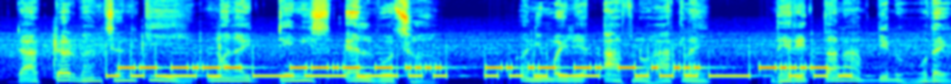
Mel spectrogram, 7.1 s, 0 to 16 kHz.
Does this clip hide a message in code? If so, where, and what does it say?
Yes: Morse code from 0.7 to 6.4 s, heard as two keyed tones, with static crashes and speech in Nepali. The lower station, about 13 wpm, 360 Hz: F8VVS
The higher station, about 32 wpm, 720 Hz: MY QTH NANTES <BT>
